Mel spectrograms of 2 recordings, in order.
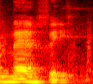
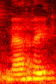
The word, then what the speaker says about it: meri: You're supposed to roll your R there. Meri. It's Meri. Meri. Thank you. Eric's not very good at rolling his R's.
